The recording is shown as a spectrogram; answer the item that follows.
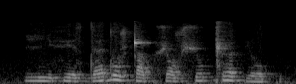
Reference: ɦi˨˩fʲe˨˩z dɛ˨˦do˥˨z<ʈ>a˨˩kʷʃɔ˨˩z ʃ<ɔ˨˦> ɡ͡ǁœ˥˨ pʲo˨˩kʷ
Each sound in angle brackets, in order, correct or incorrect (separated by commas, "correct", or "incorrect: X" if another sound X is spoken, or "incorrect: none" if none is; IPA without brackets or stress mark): correct, incorrect: ʊ˨˦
